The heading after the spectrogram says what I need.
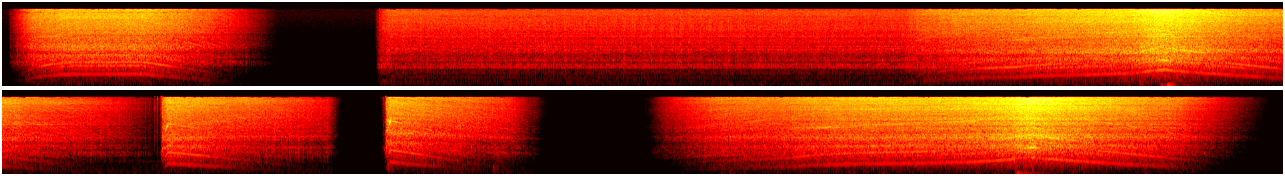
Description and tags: Futuristic Drill Machine
Slightly designed sound recorded using a drill. Perfect for robot sounds, machines, sci-fi and servo motors.
robotic, whir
